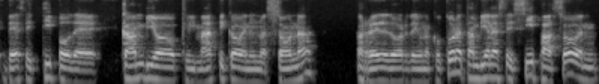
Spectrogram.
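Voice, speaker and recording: A man from Alaska speaking Spanish with an American English accent, a guest in a casual interview who restarts often and hunts for words. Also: on the low side. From Alaska, USA. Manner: hesitant, searching for words with many restarts. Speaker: podcast guest.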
